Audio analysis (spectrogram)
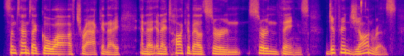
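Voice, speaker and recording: Halting man on a panel, dry sound. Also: mid-range voice, expressive, a bit bright, no echo. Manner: halting, repeats phrases. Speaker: panelist, anthology podcast creator. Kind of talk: casual panel discussion.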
